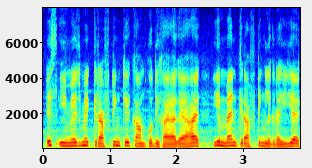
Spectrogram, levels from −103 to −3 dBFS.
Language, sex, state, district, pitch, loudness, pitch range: Hindi, male, Uttar Pradesh, Lalitpur, 170 Hz, -17 LUFS, 155-185 Hz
